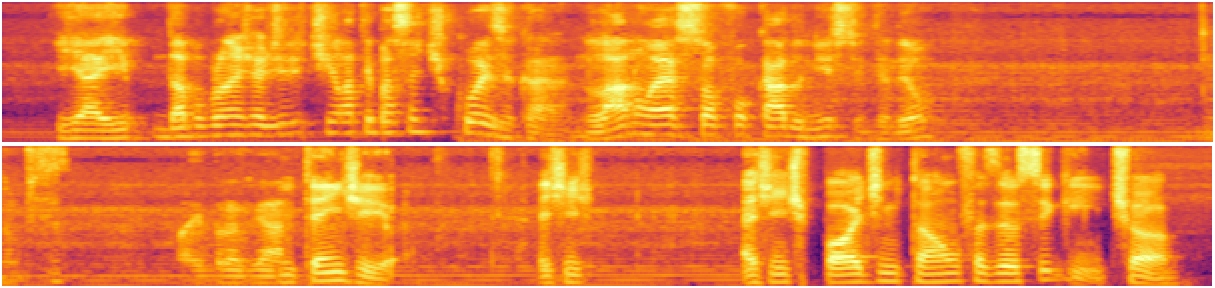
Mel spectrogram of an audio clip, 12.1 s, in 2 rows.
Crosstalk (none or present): none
